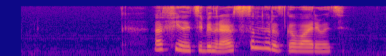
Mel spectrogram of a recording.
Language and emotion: Russian, positive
